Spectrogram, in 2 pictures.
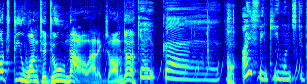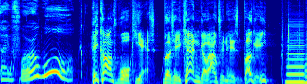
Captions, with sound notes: What do you want to do now, Alexander? (BABBLES) (SNORTS) I think he wants to go for a walk. He can't walk yet, but he can go out in his buggy.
